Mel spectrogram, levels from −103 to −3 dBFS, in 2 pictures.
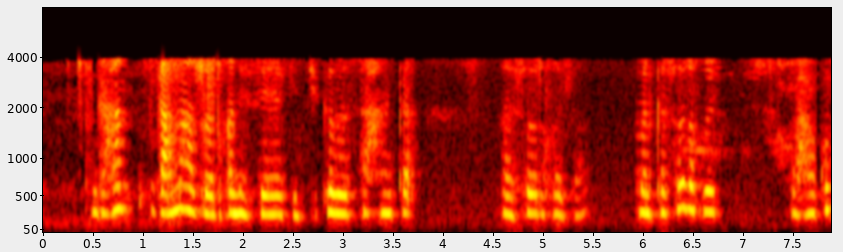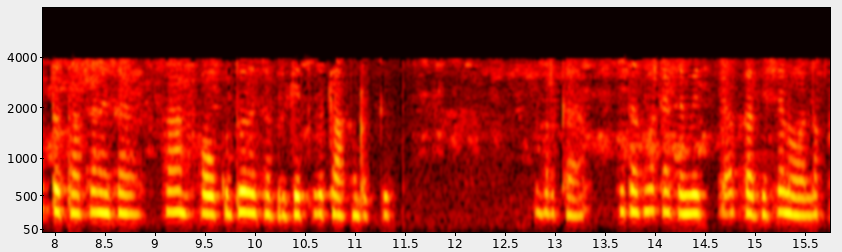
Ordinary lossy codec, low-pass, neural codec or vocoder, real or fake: AAC, 16 kbps; 7.2 kHz; none; real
